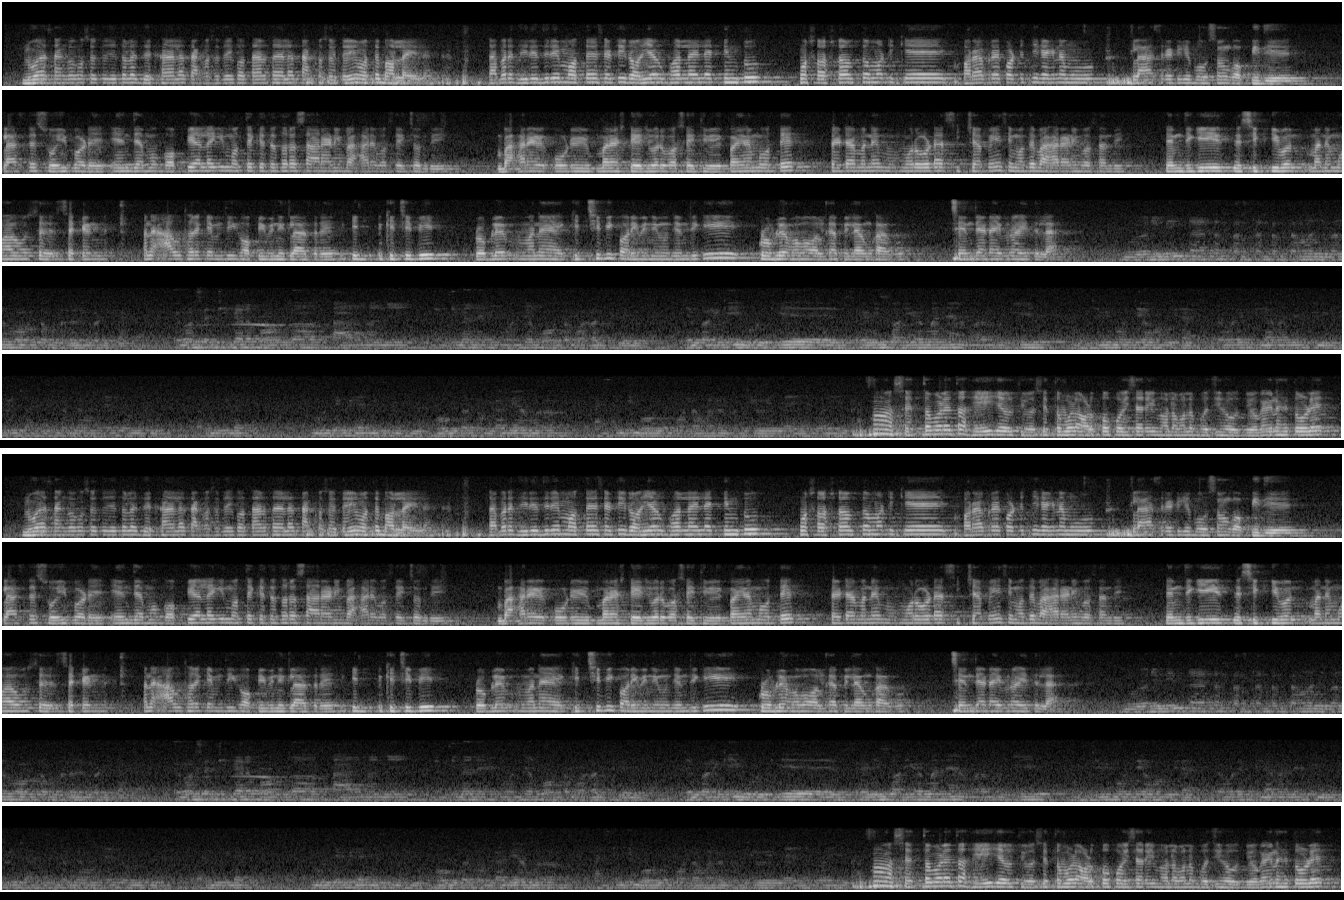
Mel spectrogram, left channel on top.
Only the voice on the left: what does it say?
ନୂଆ ସାଙ୍ଗଙ୍କ ସହିତ ଯେତେବେଳେ ଦେଖାହେଲା ତାଙ୍କ ସହିତ ବି କଥାବାର୍ତ୍ତା ହେଲା ତାଙ୍କ ସହିତ ବି ମତେ ଭଲ ଲାଗିଲା। ତାପରେ ଧୀରେ ଧୀରେ ମତେ ସେଠି ରହିବାକୁ ଭଲ ଲାଗିଲା କିନ୍ତୁ ମୁଁ ଷଷ୍ଠ ତମ ଟିକେ ଖରାପ ରେ କଟିଛି କାହିଁକିନା ମୁଁ କ୍ଲାସରେ ଟିକେ ବହୁତ ସମୟ ଗପି ଦିଏ। କ୍ଲାସ ରେ ଶୋଇପଡ଼େ ଏମିତିଆ ମୋ ଗପିଆ ଲାଗି ମତେ କେତେ ଥର ସାର୍ ଆଣି ବାହାରେ ବସେଇଛନ୍ତି। ବାହାରେ କୋଉଠି ମାନେ ଷ୍ଟେଜ ଉପରେ ବସେଇଥିବେ କାହିଁକିନା ମୋତେ ସେଇଟା ମାନେ ମୋର ଗୋଟେ ଶିକ୍ଷା ପାଇଁ ସେ ମତେ ବାହାରେ ଆଣି ବସାନ୍ତି। ସେମିତିକି ଶିଖିବ ମାନେ ମୁଁ ଆଉ ସେ ସେକେଣ୍ଡ ମାନେ ଆଉ ଥରେ କେମିତି ଗପିବିନି କ୍ଲାସରେ କି କିଛି ବି ପ୍ରୋବ୍ଲେମ ମାନେ କିଛି ବି କରିବିନି ମୁଁ ଯେମିତି କି ପ୍ରୋବ୍ଲେମ ହବ ଅଲଗା ପିଲାଙ୍କୁ କାହାକୁ। ସେମିତିଆ ଟାଇପ ର ହେଇଥିଲା।
ହଁ ସେତେବେଳେ
ତ ହେଇଯାଉଥିବ ସେତେବେଳେ ଅଳପ ପଇସାରେ ବି ଭଲ ଭଲ ଭୋଜି ହଉଥିବ କାହିଁକିନା ସେତେବେଳେ।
